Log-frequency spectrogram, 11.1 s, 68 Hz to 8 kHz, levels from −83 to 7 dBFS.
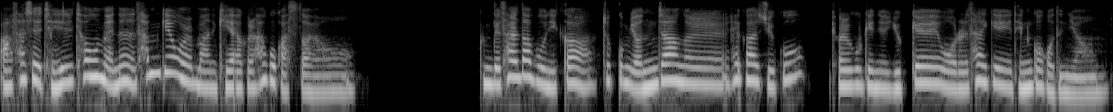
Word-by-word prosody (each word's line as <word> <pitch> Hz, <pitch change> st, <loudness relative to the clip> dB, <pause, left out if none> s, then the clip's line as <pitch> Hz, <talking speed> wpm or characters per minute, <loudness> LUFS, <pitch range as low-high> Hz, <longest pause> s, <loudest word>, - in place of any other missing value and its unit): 아 200 Hz, 0 st, 0 dB
사실 270 Hz, +1 st, +1 dB
제일 220 Hz, +3 st, +2 dB
처음에는 255 Hz, -6 st, +4 dB
3 340 Hz, +8 st, -1 dB
개월만 250 Hz, -, 0 dB
계약을 195 Hz, 0 st, -2 dB
하고 250 Hz, +4 st, 0 dB
갔어요. 165 Hz, -1 st, -7 dB, 1.2 s
근데 225 Hz, -2 st, +2 dB
살다 300 Hz, +3 st, +2 dB
보니까 215 Hz, -3 st, -1 dB
쪼끔 245 Hz, -2 st, -3 dB
연장을 225 Hz, +2 st, +2 dB
해 265 Hz, -, +1 dB
가지고 260 Hz, -, -2 dB, 0.2 s
결국에는 205 Hz, -4 st, -1 dB
6 185 Hz, +1 st, -3 dB
개월을 225 Hz, -6 st, +1 dB
살게 230 Hz, -3 st, -1 dB
된 190 Hz, +1 st, +2 dB
거거든요. 155 Hz, -6 st, -3 dB
220 Hz, 270 characters per minute, -23 LUFS, 195-250 Hz, 1.2 s, 처음에는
